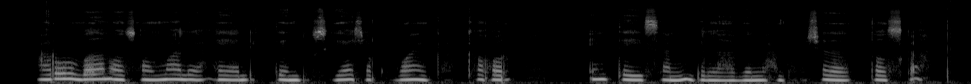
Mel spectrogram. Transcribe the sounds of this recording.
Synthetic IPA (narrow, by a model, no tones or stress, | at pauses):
ʕɑɾuːrbɐðɐnɔːsɔːmaːlɪɐɐjaːɖɪɡt̪ʰɛːnd̪ʊɡsɪjaːʃɐqʊwaːŋkʰɐkʰɐhɔr | ʔɪnt̪ʰɛjsɐnbɪlaːβɪnwɑħbɐɾɐʃɐðɐt̪ʰɔːskʰɐh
